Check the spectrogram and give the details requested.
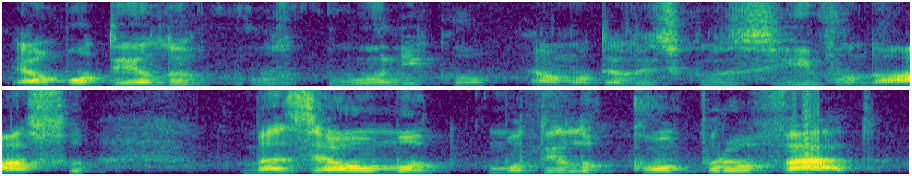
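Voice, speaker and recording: A man's voice: a little high, animated, moderate pace, fairly bright tone. A middle-aged man, hosting a casual interview and asking follow-up questions. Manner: conversational, restarts and asks follow-up questions. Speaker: host.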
